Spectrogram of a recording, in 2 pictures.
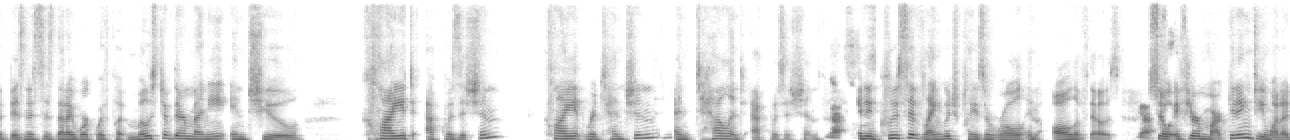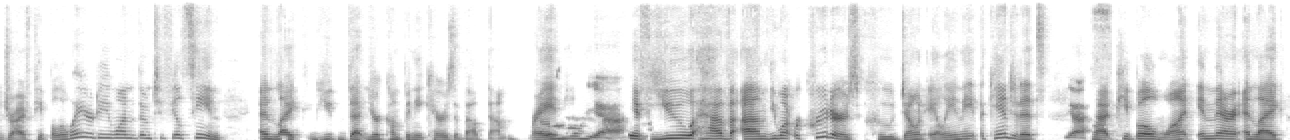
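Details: Adult women in conversation; normal speech.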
